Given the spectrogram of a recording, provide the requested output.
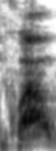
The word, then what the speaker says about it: qual: E na palavra qual? Em qual o QU não é dígrafo, porque eu pronuncio U.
